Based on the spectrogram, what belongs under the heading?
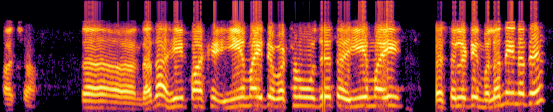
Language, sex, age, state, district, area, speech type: Sindhi, male, 30-45, Gujarat, Kutch, urban, conversation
